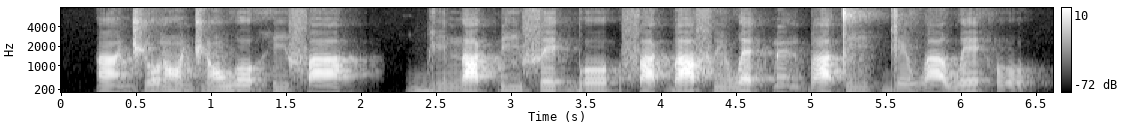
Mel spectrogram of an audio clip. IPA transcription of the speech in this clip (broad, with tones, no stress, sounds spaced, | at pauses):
ã˨ d͡ʒ o˨˦ ɾ ɔ̃˦˨ d͡ʒ ɔ̃˨˦ w o˦ h i˦ f a˧ | ɡ͡b i˧ n a˦ k͡p i˦ f e˦ ɡ͡b o˦ | f a˨ ɡ͡b a˨˦ f ĩ˦ w ɛ˦˨ k͡p ɛ̃˨ ɡ͡b a˨˦ t i˦ | ɡ e˨ w a˨ w e˧ h o˨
